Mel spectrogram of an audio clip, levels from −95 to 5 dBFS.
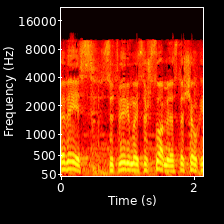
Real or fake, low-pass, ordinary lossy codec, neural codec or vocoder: real; 9.9 kHz; AAC, 32 kbps; none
